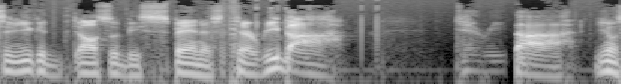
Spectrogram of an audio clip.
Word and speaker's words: Teriba: Well, here's this woman by the name of Annie Teriba. Uh, T E R I B- A and And if you want to pronounce it in a certain accent, it sounds like terrible.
